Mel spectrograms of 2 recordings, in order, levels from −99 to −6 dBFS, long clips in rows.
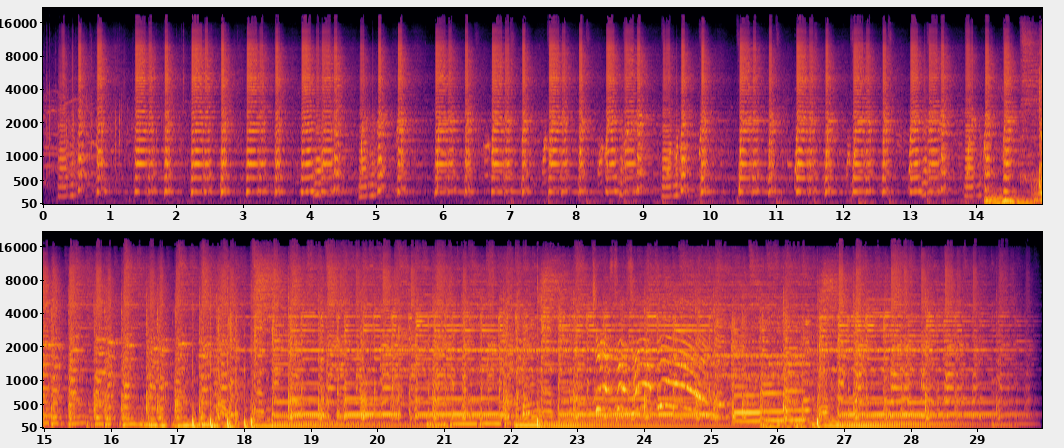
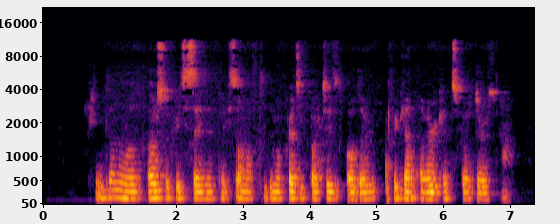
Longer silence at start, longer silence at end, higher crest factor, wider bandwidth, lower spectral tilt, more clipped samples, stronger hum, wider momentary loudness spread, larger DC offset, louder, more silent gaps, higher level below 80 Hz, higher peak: second, 0 s vs 0.8 s; second, 0.15 s vs 0.4 s; about the same, 20 dB vs 18 dB; first, 19 kHz vs 11.5 kHz; second, -3.5 dB/octave vs -6.5 dB/octave; neither; neither; first, 12 LU vs 9 LU; neither; first, -23 LUFS vs -27 LUFS; neither; first, -36 dBFS vs -68 dBFS; first, -2 dBFS vs -10 dBFS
